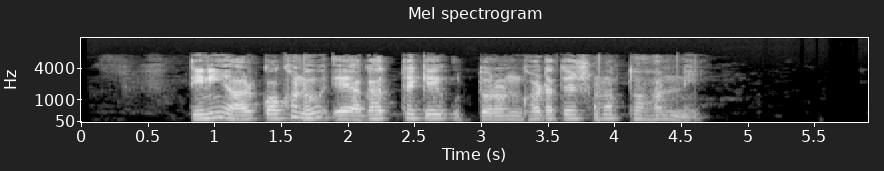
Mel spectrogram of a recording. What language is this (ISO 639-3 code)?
ben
